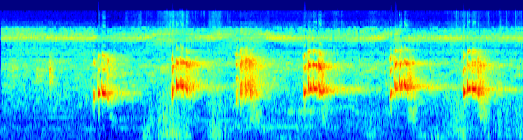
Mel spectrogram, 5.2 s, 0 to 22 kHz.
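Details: Monkey call used to lure, the animal calling its companions: six harsh, grating calls roughly every 0.7 seconds, preceded by a faint short note, with a continuous high hiss behind.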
